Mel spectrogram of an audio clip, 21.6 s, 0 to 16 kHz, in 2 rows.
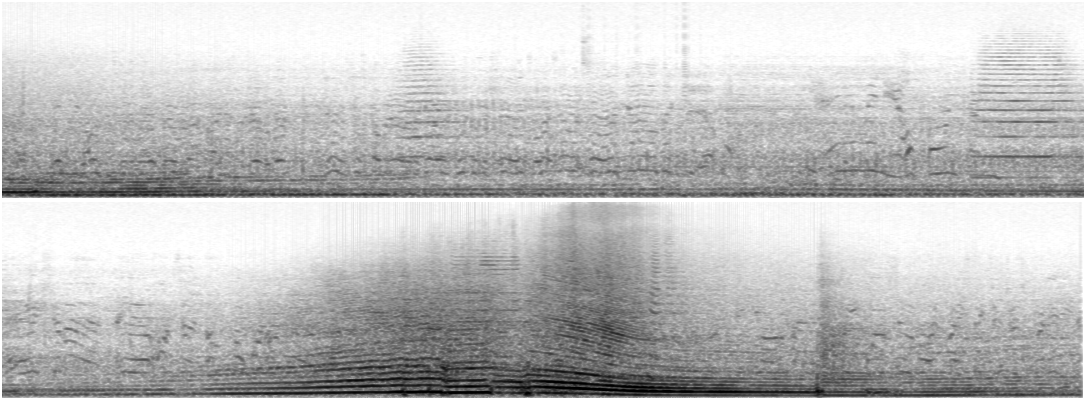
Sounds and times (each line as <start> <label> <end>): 0.0 superbikes 21.6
